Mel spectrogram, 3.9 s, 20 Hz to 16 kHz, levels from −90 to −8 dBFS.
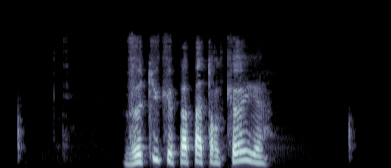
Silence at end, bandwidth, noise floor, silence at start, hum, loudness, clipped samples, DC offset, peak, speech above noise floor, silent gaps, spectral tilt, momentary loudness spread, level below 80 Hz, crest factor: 1.25 s; 7.4 kHz; -84 dBFS; 1.25 s; none; -25 LUFS; under 0.1%; under 0.1%; -6 dBFS; 60 dB; none; -7.5 dB/octave; 8 LU; -78 dBFS; 22 dB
